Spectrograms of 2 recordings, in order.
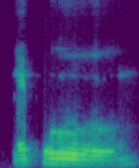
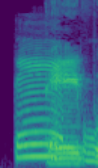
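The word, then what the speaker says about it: テープ: Kalau tape dibacanya. Tebu. Tebu. T-nya yang panjang.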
